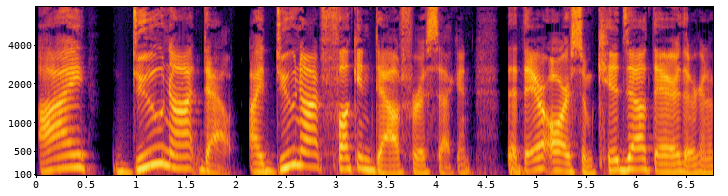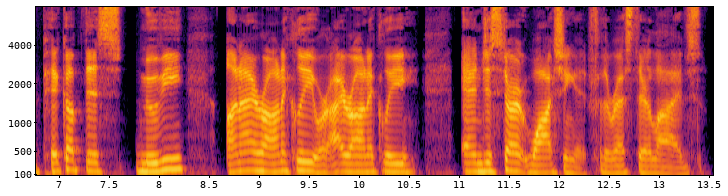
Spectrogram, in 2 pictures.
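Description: A man with a higher-than-average, forceful and bright voice talks like a podcast host. His delivery is casual and rambling, animated and freely peppered with profanity. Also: moderate pace. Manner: animated, swears freely, excitable.

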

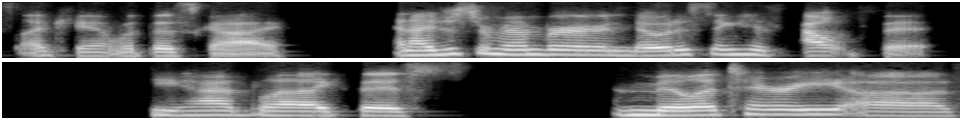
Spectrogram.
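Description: Lower-voiced woman from New York telling her story. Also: creaky, no echo, dull audio. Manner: animated, acts out her own past thoughts. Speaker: stage performer. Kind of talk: casual personal storytelling.

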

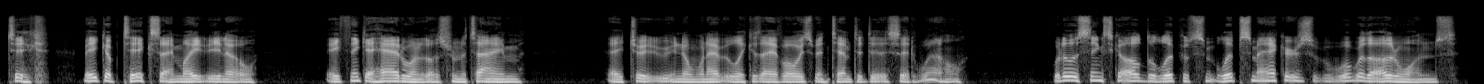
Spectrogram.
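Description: A man hosting a bedtime podcast in a creaky voice, meandering and halting as he trails off mid-thought. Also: mid-range voice, dry recording, clean studio sound. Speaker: podcast host. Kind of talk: rambling bedtime monologue to help listeners sleep.

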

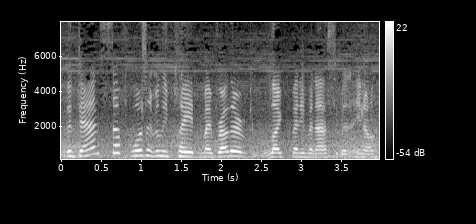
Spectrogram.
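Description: A woman's voice: fairly high pitch, fairly quick. A woman from Montreal whose first language is Italian, chatting in a rambling, filler-heavy way as an interview guest outdoors. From Montreal, Canada. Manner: rambling, chatty, many fillers, self-deprecating. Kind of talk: casual chat. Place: outdoors on a city street. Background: traffic and bus noise.

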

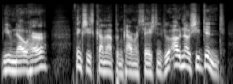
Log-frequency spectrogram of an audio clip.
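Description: A man's voice: medium pitch, lively intonation, fairly quick, no echo. A middle-aged man hosting a casual interview in a home garage studio. He rambles, trails off and restarts, and swears freely. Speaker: podcast host. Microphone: studio mic, close.

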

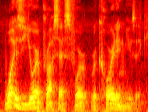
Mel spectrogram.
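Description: A man's voice: fairly low pitch, lively intonation, unhurried, darkish tone. A man hosting a casual podcast interview, asking curious, easygoing questions with many fillers. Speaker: podcast host.

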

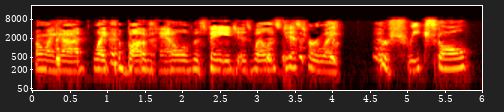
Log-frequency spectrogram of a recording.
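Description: A woman's voice: mid-range voice, fairly even intonation, unhurried, fairly bright tone, dull audio. A woman hosting a casual comic book discussion, speaking in an enthusiastic, informal way. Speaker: podcast host.

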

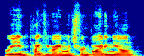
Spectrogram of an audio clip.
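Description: Even-toned, bright-voiced Irish man. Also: mid-range voice, quick pace. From Ireland. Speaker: podcast guest, investment and finance director. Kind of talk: conversational interview answers.

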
